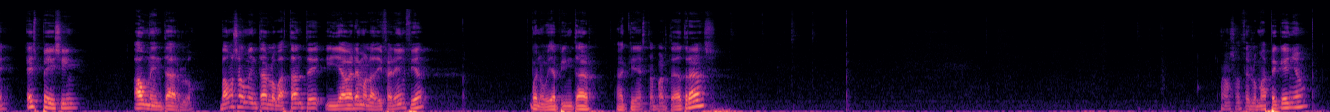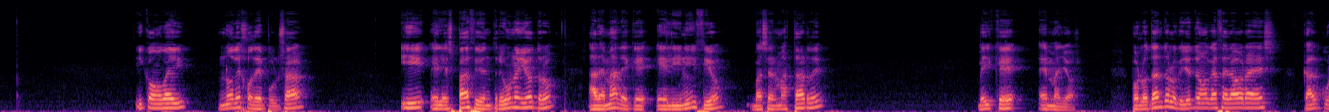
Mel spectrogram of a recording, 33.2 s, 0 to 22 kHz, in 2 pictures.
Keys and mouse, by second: 2.0-3.9 drag, 5.9-7.6 drag, 10.7-11.8 drag, 11.8 right click, 13.7 middle click, 14.6 ctrl+z, 15.7 f, 16.4 middle click, 16.9-18.5 drag, 24.9 ctrl+z, 25.5-27.3 drag, 31.9 ctrl+z.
